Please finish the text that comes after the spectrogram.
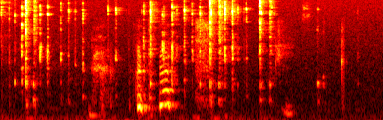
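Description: Hard, rapid clacking of a computer keyboard being typed on aggressively, a short flurry of sharp keystrokes close by, with a bit of voice mixed in underneath.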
